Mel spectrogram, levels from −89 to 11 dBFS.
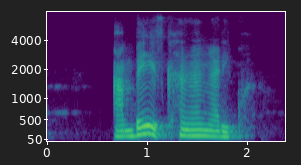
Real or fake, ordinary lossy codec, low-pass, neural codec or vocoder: real; Opus, 24 kbps; 7.2 kHz; none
